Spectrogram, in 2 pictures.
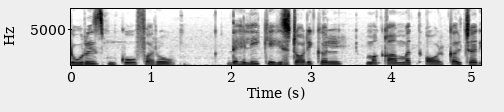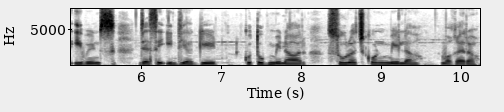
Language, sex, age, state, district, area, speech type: Urdu, female, 30-45, Delhi, North East Delhi, urban, spontaneous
